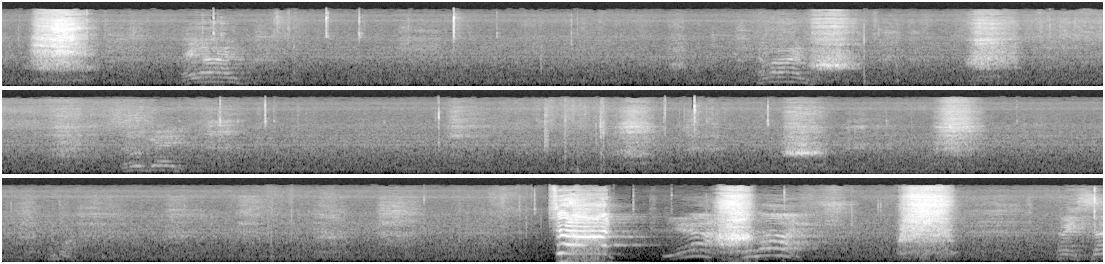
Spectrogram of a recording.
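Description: A man exhales sharply in short bursts.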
